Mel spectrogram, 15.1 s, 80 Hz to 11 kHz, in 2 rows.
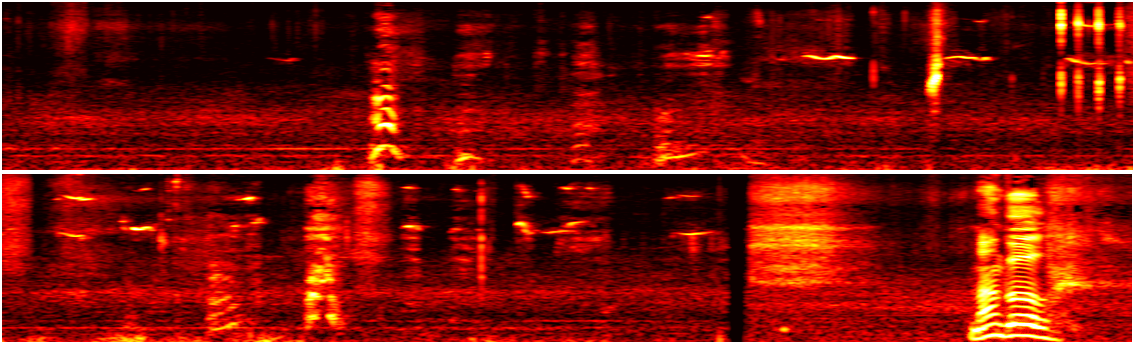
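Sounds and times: small birds chirping: 4.7s - 9.4s, 10.2s - 12.4s.

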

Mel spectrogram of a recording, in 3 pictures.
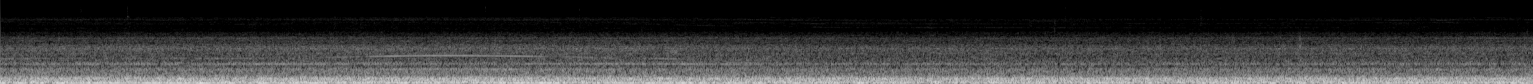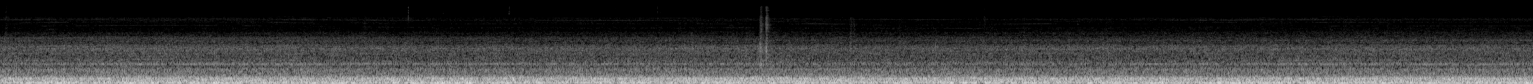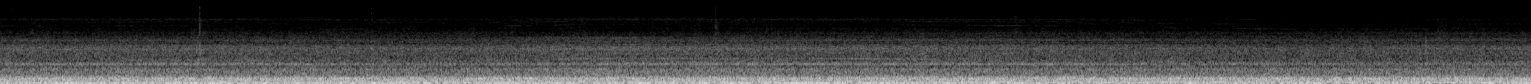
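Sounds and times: faint steady whine: 0.0s - 45.9s
jet airliner cabin roar: 0.0s - 45.9s.

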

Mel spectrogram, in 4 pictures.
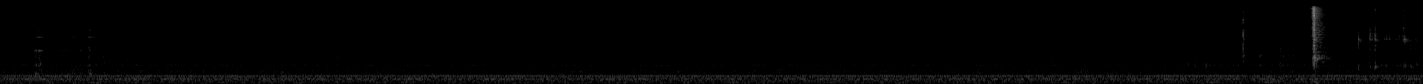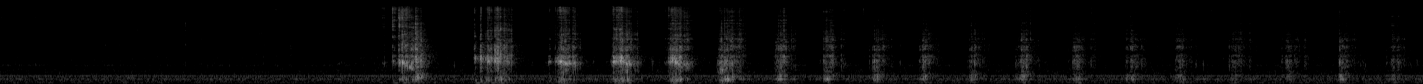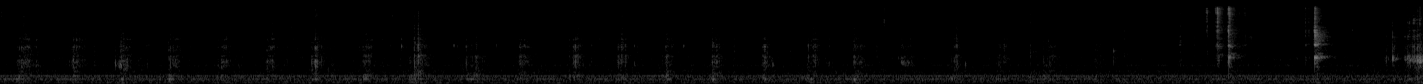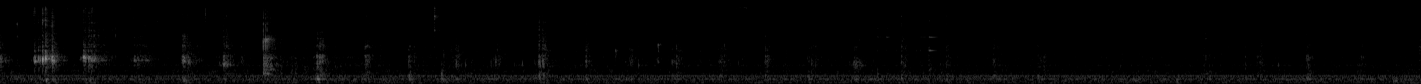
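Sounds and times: chewing crisp rice crackers: 12.4s - 53.3s, 54.7s - 56.9s.

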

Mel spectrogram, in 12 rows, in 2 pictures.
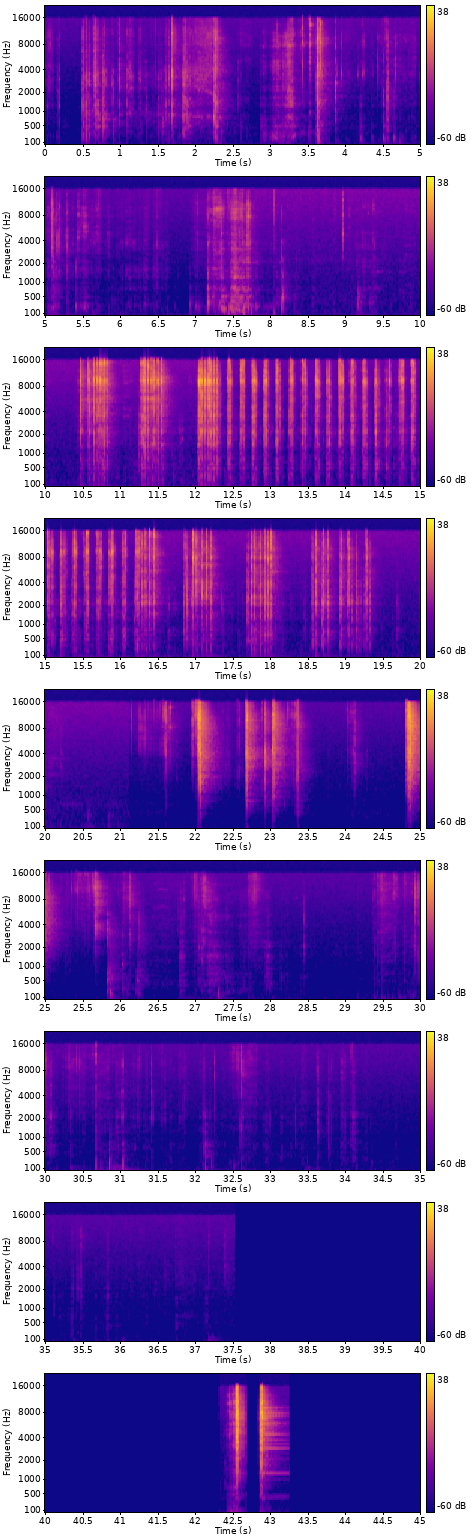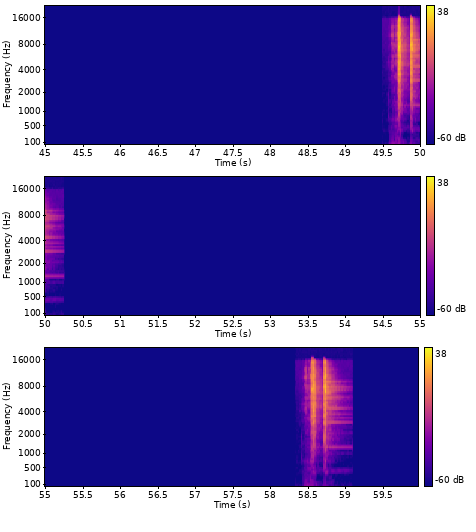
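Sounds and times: camera winding knob clicking: 10.5s - 19.4s.

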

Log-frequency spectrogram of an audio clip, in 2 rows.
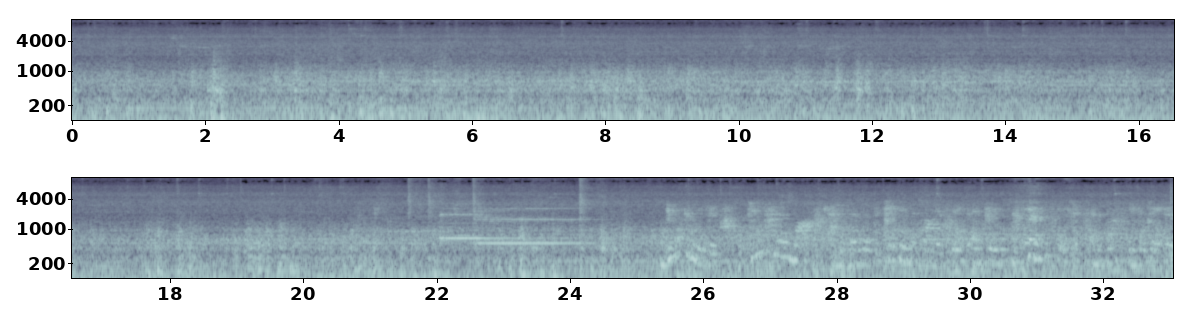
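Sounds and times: train wheels rumbling: 0.0s - 33.0s
brief tone: 22.1s - 24.3s.

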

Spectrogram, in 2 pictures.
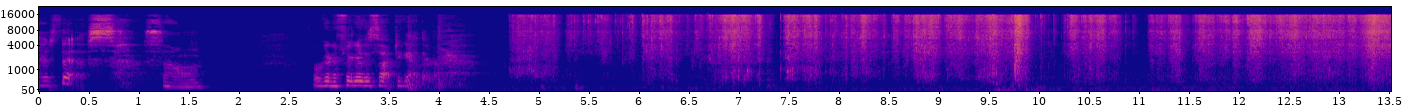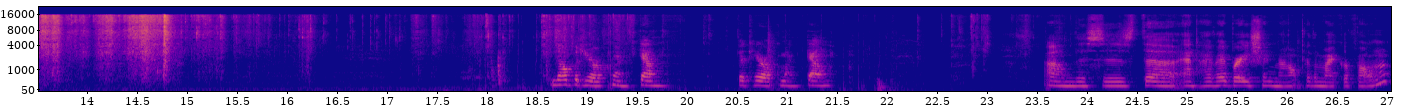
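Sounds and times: plastic packaging crinkling: 4.7s - 20.5s, 21.5s - 23.6s.

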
